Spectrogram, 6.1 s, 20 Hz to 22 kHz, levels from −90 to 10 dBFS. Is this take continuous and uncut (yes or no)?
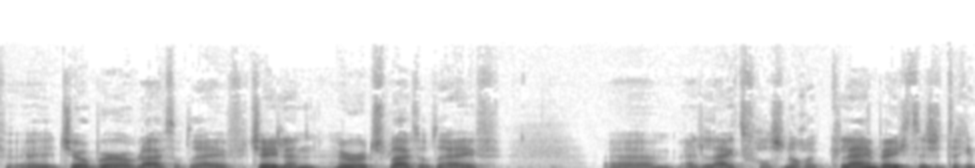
yes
